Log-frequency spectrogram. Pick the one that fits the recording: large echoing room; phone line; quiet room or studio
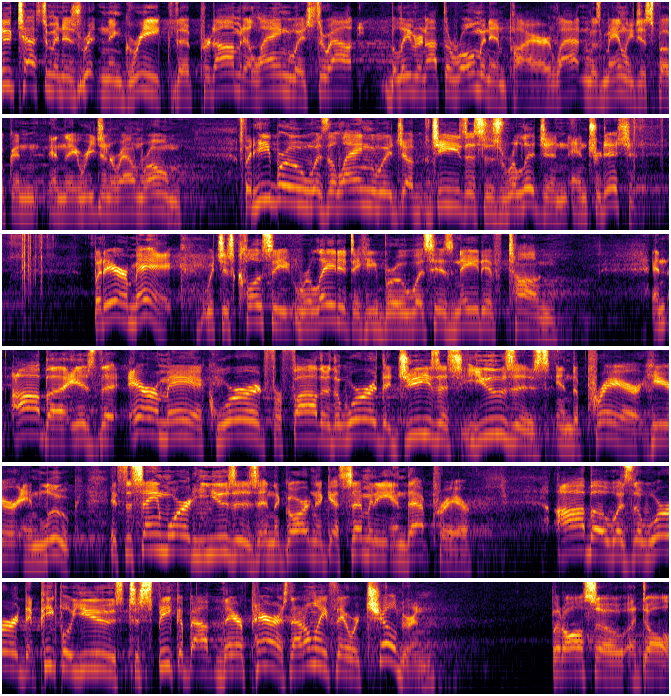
large echoing room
